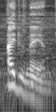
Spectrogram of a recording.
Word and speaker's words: Idumean: He was an Edomian, or you might want to pronounce it Idumean.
